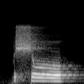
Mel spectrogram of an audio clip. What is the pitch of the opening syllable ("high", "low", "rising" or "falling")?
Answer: low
